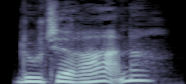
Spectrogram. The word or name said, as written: lutheraner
